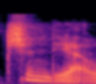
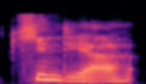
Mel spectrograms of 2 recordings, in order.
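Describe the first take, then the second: First: The name begins with a CH sound. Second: The name begins with a K sound. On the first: The speaker calls it wrong. "otherwise we're going to pronounce it Chindia, which would be wrong" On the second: The speaker calls it right. "were Kindia in Romanian"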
